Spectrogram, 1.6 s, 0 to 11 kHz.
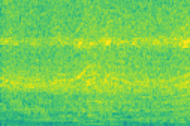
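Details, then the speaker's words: MJX Bugs 3 Blue Edition brushless quadcopter in flight: smooth high buzzing whine from the brushless motors, pitch wavering slightly; motors sound clean and normal. "it's got nice lights very cool just looks so good sounds great listen to those brushless"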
